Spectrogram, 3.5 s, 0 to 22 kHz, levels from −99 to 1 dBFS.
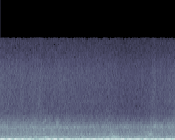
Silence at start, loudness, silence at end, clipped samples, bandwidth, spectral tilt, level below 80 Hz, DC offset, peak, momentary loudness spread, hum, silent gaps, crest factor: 0 s; -19 LUFS; 0 s; under 0.1%; 10.5 kHz; -7.5 dB/octave; -16 dBFS; under 0.1%; -4 dBFS; 3 LU; none; none; 12 dB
